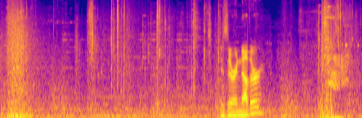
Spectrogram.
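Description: A gun is reloaded with metallic clicks.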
